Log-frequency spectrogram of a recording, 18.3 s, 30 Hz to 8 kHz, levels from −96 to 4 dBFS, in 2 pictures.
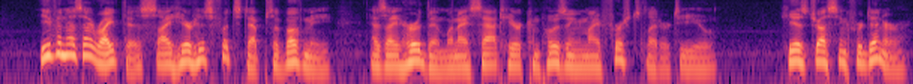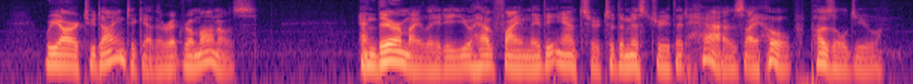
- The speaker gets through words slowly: No, average, 180 wpm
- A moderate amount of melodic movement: Yes, average, 4.4 semitones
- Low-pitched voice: Yes, low, 105 Hz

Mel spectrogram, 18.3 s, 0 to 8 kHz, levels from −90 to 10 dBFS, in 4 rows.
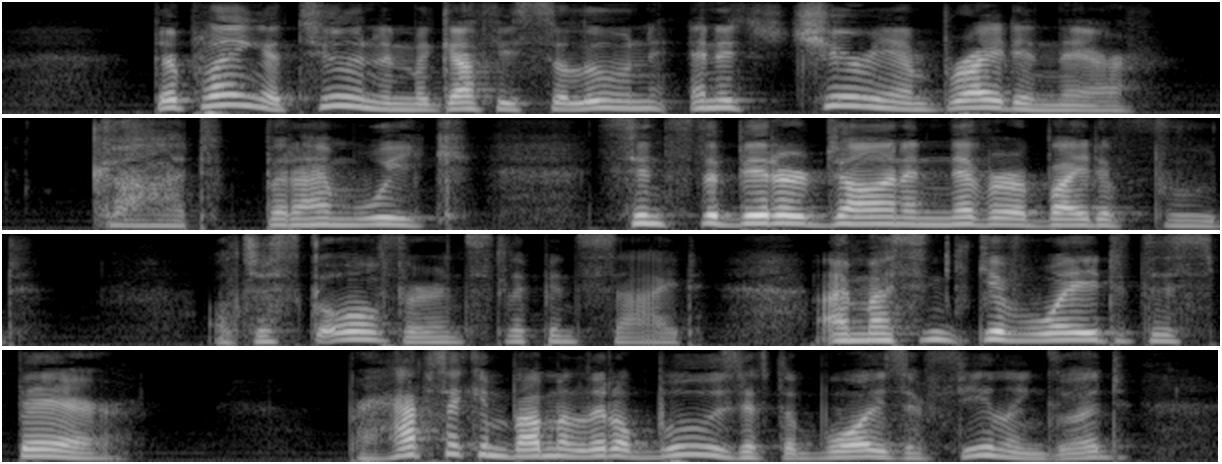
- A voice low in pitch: No, medium, 165 Hz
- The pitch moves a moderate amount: Yes, average, 4.8 semitones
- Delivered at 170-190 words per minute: Yes, average, 175 wpm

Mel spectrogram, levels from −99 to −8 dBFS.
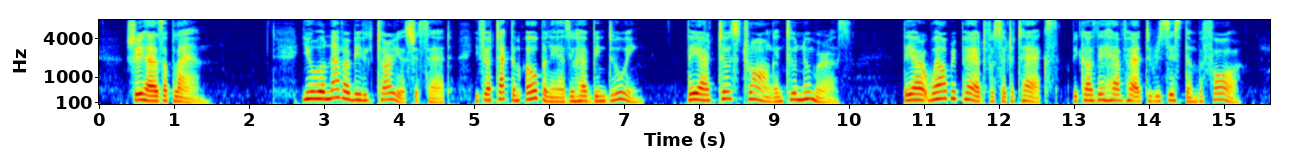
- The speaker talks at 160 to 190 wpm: Yes, average, 165 wpm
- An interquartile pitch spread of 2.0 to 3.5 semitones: No, wide, 5.4 semitones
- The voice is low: No, high, 190 Hz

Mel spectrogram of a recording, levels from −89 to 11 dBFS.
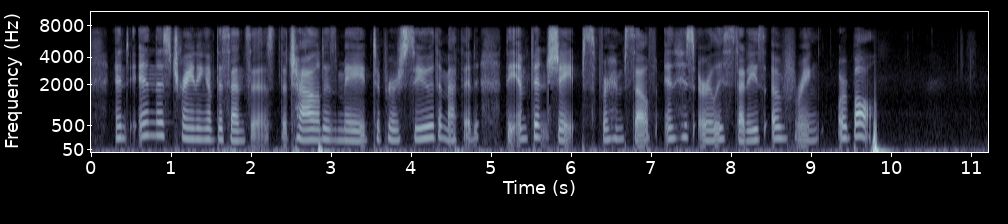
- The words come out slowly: No, average, 150 wpm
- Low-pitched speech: No, high, 225 Hz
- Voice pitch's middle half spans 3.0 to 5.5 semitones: No, narrow, 2.6 semitones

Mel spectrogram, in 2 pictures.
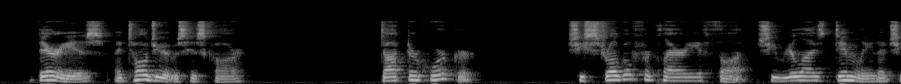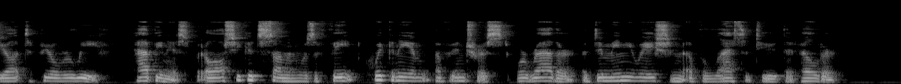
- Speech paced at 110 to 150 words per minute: No, average, 165 wpm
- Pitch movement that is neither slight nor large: Yes, average, 4.2 semitones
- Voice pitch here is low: No, medium, 160 Hz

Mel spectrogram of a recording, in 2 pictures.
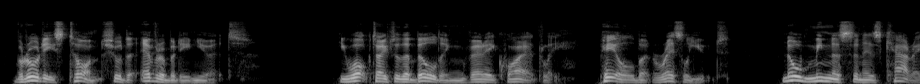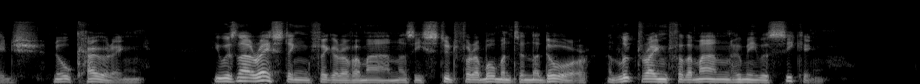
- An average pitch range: No, wide, 5.9 semitones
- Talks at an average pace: Yes, average, 170 wpm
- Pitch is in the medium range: No, low, 115 Hz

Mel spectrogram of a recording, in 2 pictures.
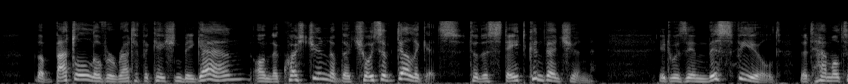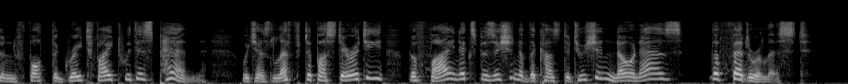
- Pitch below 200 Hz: Yes, high, 190 Hz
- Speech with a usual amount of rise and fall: No, wide, 6.9 semitones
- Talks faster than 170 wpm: No, average, 165 wpm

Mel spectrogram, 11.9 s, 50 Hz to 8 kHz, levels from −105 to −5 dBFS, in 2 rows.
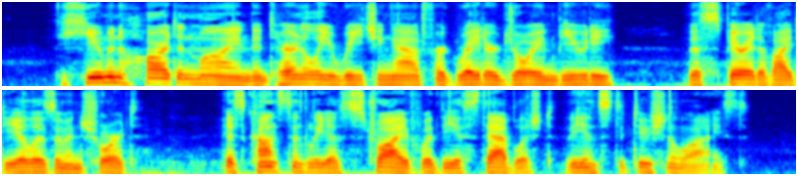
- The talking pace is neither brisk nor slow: Yes, average, 155 wpm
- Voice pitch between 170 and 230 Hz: No, low, 105 Hz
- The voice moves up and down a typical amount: No, narrow, 1.6 semitones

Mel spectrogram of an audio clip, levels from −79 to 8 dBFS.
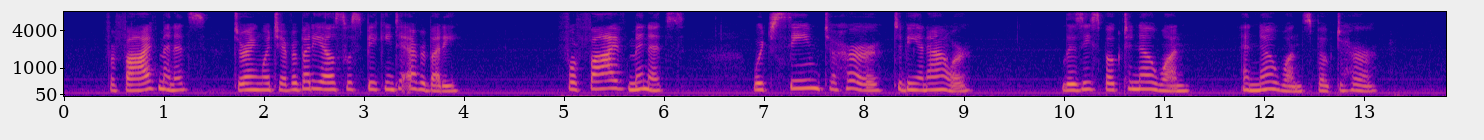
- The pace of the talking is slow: No, average, 145 wpm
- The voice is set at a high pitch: Yes, high, 230 Hz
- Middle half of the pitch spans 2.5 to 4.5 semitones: Yes, average, 3.3 semitones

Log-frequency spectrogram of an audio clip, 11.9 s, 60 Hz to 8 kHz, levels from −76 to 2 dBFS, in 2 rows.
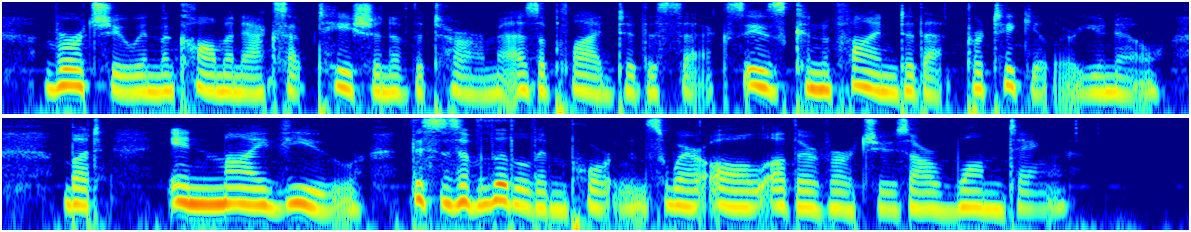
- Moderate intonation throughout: Yes, average, 3.0 semitones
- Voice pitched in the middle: Yes, medium, 165 Hz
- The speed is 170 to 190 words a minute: Yes, average, 175 wpm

